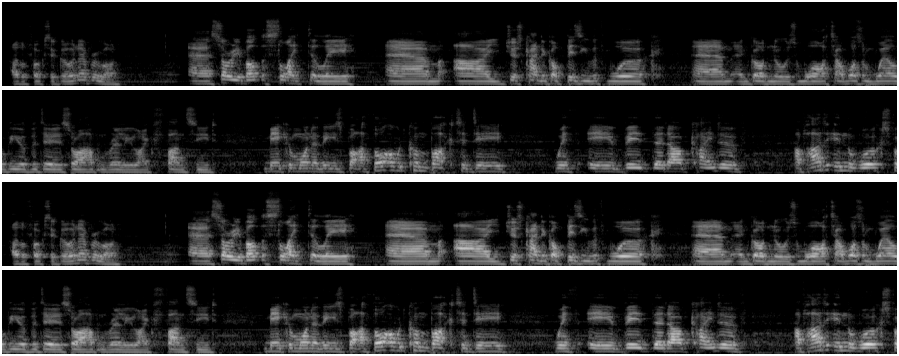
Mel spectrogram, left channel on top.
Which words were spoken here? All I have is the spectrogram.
How the fuck's it going, everyone? Sorry about the slight delay. I just kind of got busy with work, and God knows what. I wasn't well the other day, so I haven't really fancied making one of these. But I thought I would come back today with a vid that I've had in the works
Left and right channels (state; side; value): quieter; left; 5.4 dB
